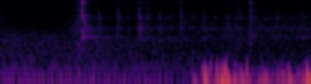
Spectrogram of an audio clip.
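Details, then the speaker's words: Fan coasting down: a sharp click and a few soft clunks as the motor's centrifugal switch drops back closed. Normal spin-down. "this fan you hear those centrifugal switch is closing in that motor"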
